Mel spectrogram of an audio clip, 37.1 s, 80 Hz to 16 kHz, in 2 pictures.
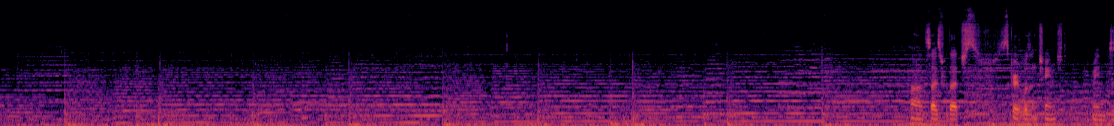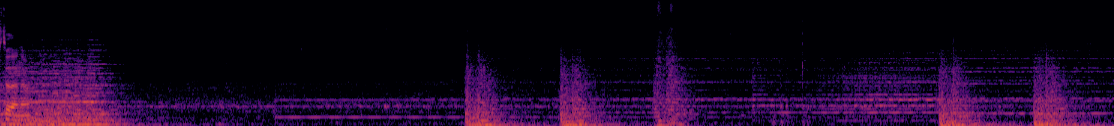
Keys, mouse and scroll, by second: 1.1 ctrl+z, 1.9 ctrl+z, 4.7-9.7 drag, 9.9 ctrl+z, 10.6 ctrl+z, 11.2 ctrl+z, 11.9-23.0 drag, 25.0-26.1 right drag, 26.3 click, 31.5 KP_1, 31.6 KP_2, 32.0 KP_8, 33.3-37.1 drag.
